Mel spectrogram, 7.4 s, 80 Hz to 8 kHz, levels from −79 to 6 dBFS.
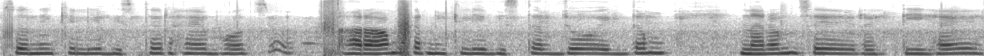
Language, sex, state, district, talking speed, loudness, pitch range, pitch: Hindi, female, Delhi, New Delhi, 145 wpm, -21 LUFS, 225-245 Hz, 235 Hz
